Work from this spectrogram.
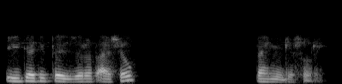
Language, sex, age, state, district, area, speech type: Kashmiri, male, 45-60, Jammu and Kashmir, Budgam, urban, conversation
